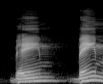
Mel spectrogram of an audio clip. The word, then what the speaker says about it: Boehm: The Alsatian pronunciation of my name doesn't exist because it's a German name. Yeah. But Boehm is how we say it now.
